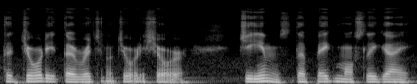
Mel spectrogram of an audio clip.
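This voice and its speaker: Gravelly young man, slangy banter. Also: medium pitch, little pitch movement, normal speed, a little mellow, slight background noise. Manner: laughs a lot, slangy. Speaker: friend co-commentator. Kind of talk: casual chat.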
